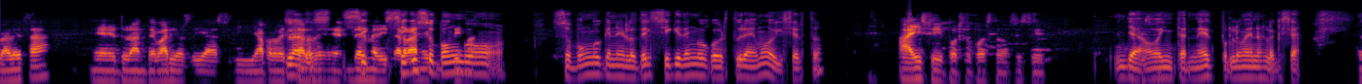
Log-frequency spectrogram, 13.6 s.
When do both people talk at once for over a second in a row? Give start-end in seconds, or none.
2.8-4.8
